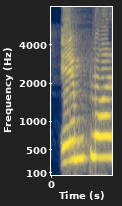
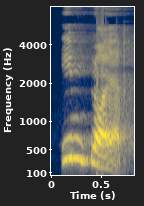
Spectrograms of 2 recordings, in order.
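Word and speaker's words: employer: এমপ্লয়ার কি বলব এমপ্লয়ার এমপ্লয়ার না কিন্তু উচ্চারণটা হচ্ছে এমপ্লয়ার অর্থাৎ আমি একটুখানি শর্টে লিখে দিই ইম অর্থাৎ এই এম হবে না কিন্তু এটা হবে ইম এমপ্লয়ার আর পুরোটা লিখলাম তাহলে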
